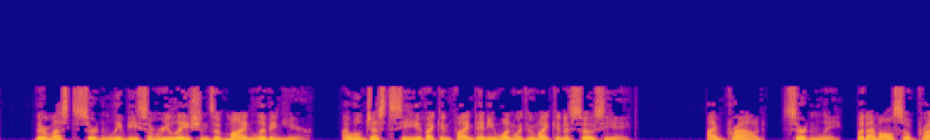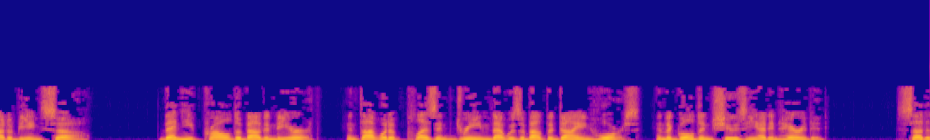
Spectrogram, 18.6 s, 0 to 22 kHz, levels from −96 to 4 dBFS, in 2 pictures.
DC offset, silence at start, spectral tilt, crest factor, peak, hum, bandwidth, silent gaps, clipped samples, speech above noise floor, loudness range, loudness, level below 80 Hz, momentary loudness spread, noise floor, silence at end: under 0.1%; 0.35 s; -6 dB/octave; 16 dB; -2 dBFS; none; 8.8 kHz; none; under 0.1%; 60 dB; 2 LU; -19 LUFS; -46 dBFS; 9 LU; -78 dBFS; 0 s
